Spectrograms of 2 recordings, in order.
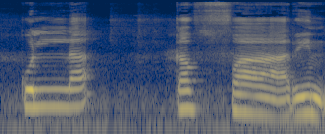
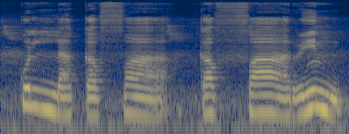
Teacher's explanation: واللہ لا يحب کل کفار، فا کے اوپر تشدید ہے اور الف سے پہلے زبر ہے، الف مدہ، اور را کے نیچے تنوین ہے اور اس کے بعد حمزہ آیا ہے تو یہاں تنوین کا اظہار ہوگا۔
